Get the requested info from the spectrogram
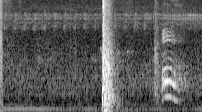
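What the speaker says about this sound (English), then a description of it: "No, don't slam it. Just gently close it." A Mazda Miata door with solid door bushings shuts once with a single sharp thud midway, followed by a faint rattle and a short squeaky sound, in a quiet garage with a low steady hum.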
